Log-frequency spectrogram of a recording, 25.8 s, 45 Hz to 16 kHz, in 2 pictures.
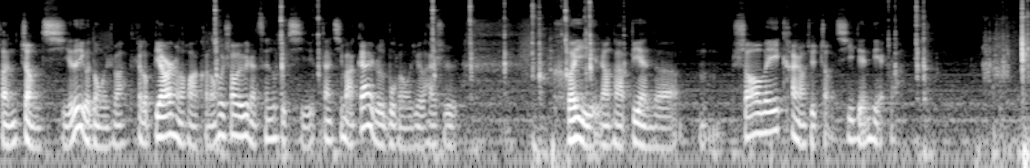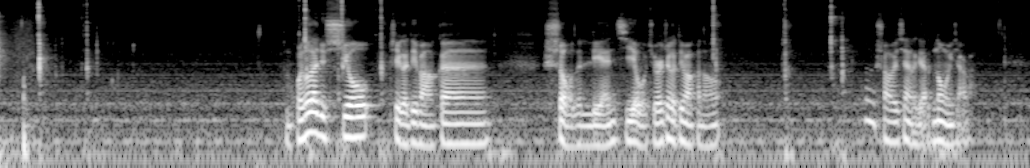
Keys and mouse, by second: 3.3 shift+right click, 3.6-5.9 ctrl+middle drag, 5.9 right click, 6.9 middle click, 7.2 shift+right click, 7.5-11.5 ctrl+middle drag, 11.5 Tab, 12.6 middle click, 12.8 /, 13.4-17.0 ctrl+middle drag, 17.0 shift+right click, 17.2 ctrl+middle click, 18.0 click, 18.4-21.3 middle drag, 21.4 middle click, 21.8 Tab, 23.0 middle click, 23.3 f, 23.7-25.5 middle drag, 25.5-25.7 drag.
